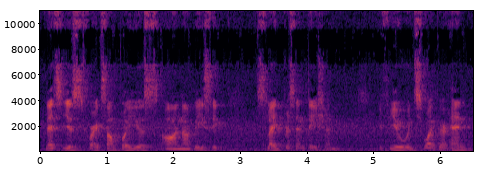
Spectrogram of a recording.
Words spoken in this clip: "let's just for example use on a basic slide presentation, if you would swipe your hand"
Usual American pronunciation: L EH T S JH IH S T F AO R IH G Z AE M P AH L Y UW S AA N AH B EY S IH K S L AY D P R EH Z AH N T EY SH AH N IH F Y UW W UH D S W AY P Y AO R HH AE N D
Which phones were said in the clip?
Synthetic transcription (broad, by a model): L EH T S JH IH S F AO R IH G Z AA M P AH L Y UW S AA N AH B EY S IH K S L AY D P R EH S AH N T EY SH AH N IH F Y UW W UH D S W AY P Y AO R HH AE N D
